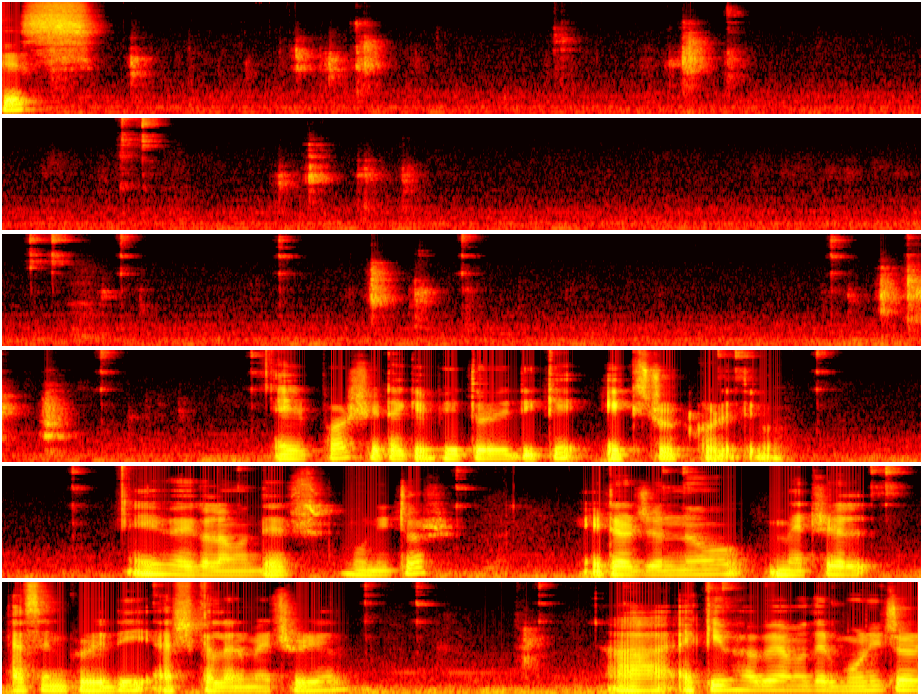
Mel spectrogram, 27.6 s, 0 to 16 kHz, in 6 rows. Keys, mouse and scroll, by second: 0.2 KP_1, 1.8 alt+z, 2.5-3.2 scroll up 1, 3.2 s, 9.8 middle click, 12.9 middle click, 13.8 ctrl+z, 14.3 middle click, 17.9-19.0 middle drag, 19.0 Tab, 19.4 scroll down 1, 19.6 middle click, 21.7-23.3 drag, 23.4 scroll down 2, 23.8 middle click, 24.2 scroll down 1, 24.6 scroll down 4, 24.8 shift+middle click, 25.6 middle click, 25.8 middle click, 26.6 click, 26.8 middle click.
